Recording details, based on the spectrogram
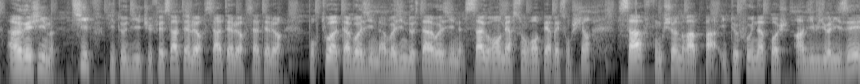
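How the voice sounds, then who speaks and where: A fitness and nutrition coach speaks directly to the viewer in a casual explainer vlog, his mid-range voice punctuated by lively, blunt, sarcastic asides.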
